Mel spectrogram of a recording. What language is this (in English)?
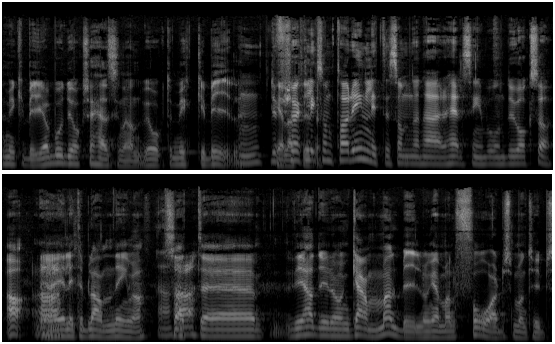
Swedish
